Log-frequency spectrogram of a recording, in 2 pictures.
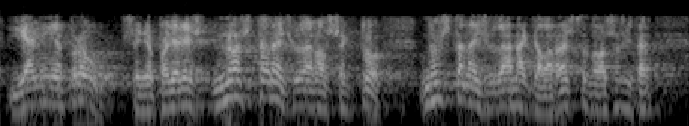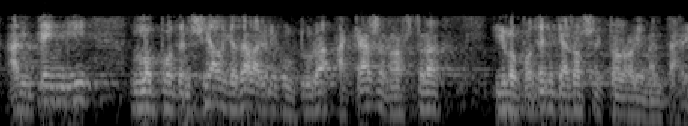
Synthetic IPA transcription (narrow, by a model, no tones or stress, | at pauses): ʒaniəpɾɔwsəɲopoʎəɾesnoəst̪anəʒuðanəlˠsək̚t̪o | noəst̪anəʒuðanəkələrest̪əðələsusiət̪at̪ | ənt̪eŋɡi | loput̪ənsialˠkəðaləɣɾikulˠt̪uɾəəkazənɔst̪ɾə | iloput̪eŋkɛðəlˠsək̚t̪ooəlimənt̪a̰ɾḭ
